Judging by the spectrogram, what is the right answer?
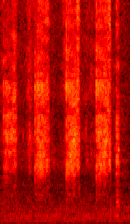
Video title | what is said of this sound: Making Inverse VZ Rear Roller Stays Legal | definitely scraping against this clearance gauge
